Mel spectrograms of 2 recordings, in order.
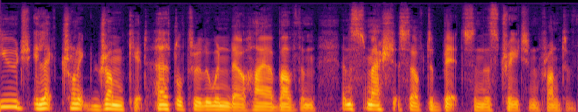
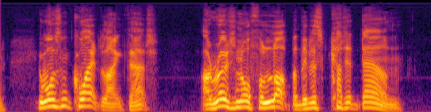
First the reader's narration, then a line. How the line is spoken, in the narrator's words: said Ford, having to shout now above the din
